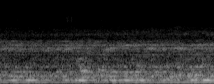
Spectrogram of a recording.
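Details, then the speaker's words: Baymak gas combi boiler in hot-water-only mode drones loudly like a helicopter, a deep steady hum with slow wobbling throb; boiler otherwise works and shows no fault code. "Baybağımız kombimize aşırı derece ses geliyor. Şöyle gösterelim. Sadece sıcak su yapıyor. Helikopter sesi gibi ses geliyor maşallah."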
